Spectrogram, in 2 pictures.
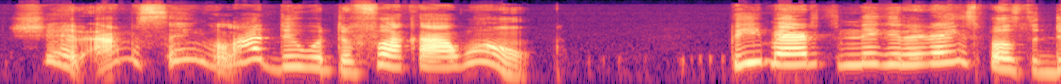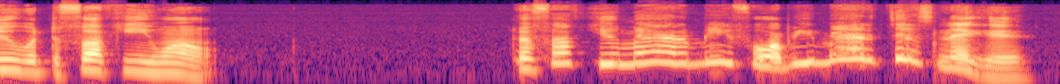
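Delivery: high-pitched, defiant protest; indignant, voice riding high; indignant rant. Real, not acted. Ranting at those who blame her.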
